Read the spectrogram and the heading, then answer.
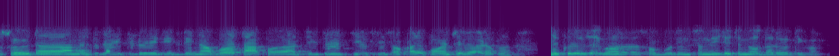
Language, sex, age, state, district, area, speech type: Odia, male, 18-30, Odisha, Bhadrak, rural, conversation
